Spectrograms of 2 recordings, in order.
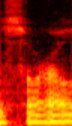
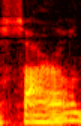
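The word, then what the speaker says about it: sorrel: in a horse is called a soral or the Sorel depending on how you've learned how to say it it is the most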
